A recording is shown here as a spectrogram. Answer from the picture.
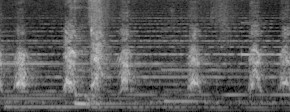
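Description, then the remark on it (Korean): A small dog barks repeatedly in short, yappy bursts, about six barks spaced unevenly over a few seconds, with a steady low hum underneath. “강아지 키우는 거야?”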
